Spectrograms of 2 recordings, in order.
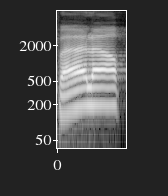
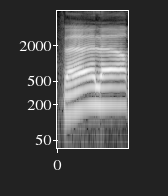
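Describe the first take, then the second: First: The word ends on the consonant. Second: The same.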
